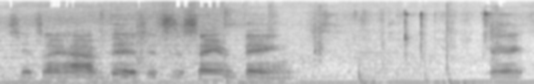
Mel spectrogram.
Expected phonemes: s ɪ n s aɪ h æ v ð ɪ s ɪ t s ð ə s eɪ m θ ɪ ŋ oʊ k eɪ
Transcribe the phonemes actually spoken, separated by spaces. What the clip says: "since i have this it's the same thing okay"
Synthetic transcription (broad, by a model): s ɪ n s aɪ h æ v ð ɪ s ɪ t s ð ə s eɪ m θ ɪ ŋ oʊ k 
